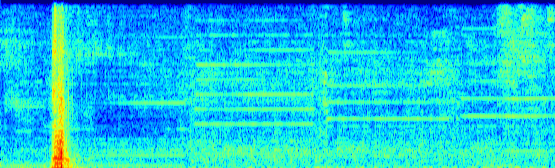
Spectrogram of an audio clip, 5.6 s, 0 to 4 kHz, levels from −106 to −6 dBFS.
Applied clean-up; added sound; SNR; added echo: neural separator model SepFormer WHAMR!.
